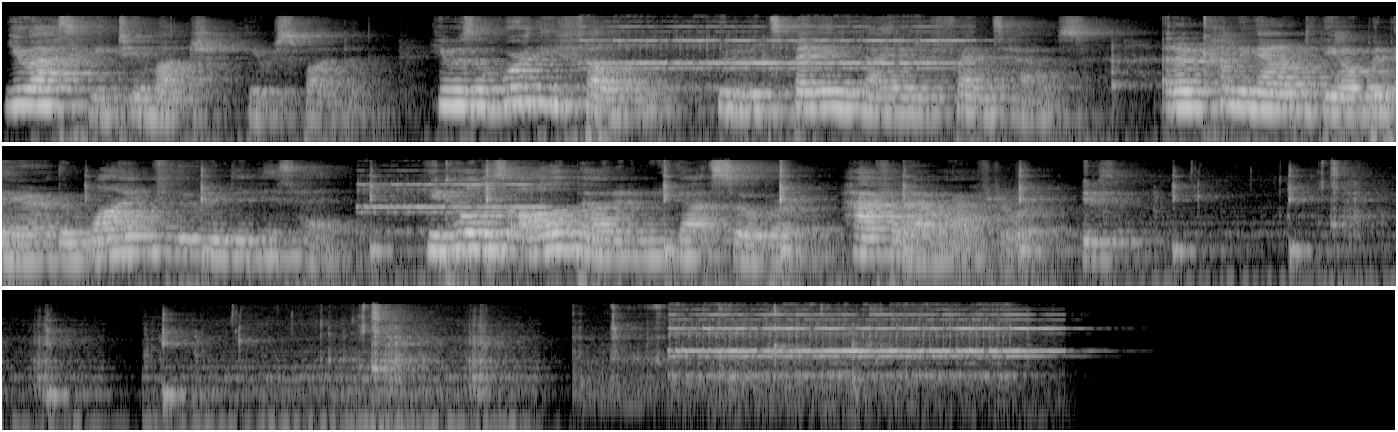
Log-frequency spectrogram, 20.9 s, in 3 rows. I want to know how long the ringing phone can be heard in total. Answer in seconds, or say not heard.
5 s.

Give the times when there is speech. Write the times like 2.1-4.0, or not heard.
0.0-12.6.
